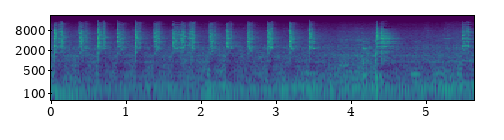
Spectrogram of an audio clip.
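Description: A butcher's knife honed on a sharpening steel: quick, even ringing strokes of steel on steel, about four a second, then a pause and two slower strokes near the end.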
